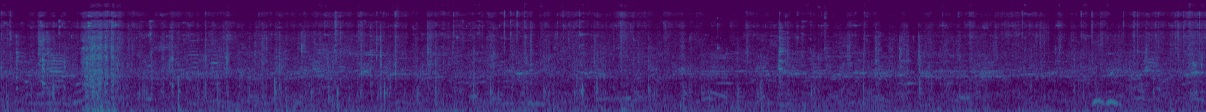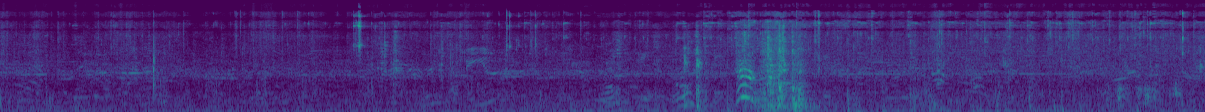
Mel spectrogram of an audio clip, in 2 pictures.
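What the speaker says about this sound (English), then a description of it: "It's a big horse. Oh my gosh, those things are huge." Faint hoofbeats of a large draft horse clop slowly in the distance at a horse pull event, amid crowd murmur and chatter, with a louder burst of noise near the end.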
